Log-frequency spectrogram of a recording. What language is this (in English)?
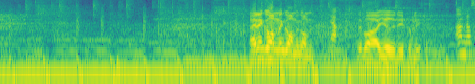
Swedish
